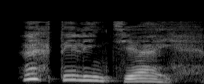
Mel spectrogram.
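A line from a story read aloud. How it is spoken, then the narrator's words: Sighing. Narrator (Russian): вздохнул Знайка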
